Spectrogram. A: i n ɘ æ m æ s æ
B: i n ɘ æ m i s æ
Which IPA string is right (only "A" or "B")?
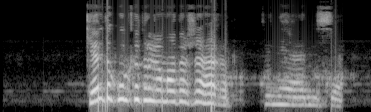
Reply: B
